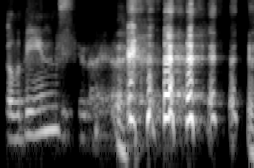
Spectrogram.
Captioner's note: laughter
